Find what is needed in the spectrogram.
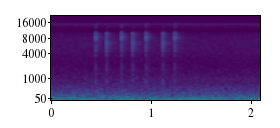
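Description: A quick run of about ten light clicks from the computer's controls in under a second, as the on-screen document is scrolled down, over a low steady room hum.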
